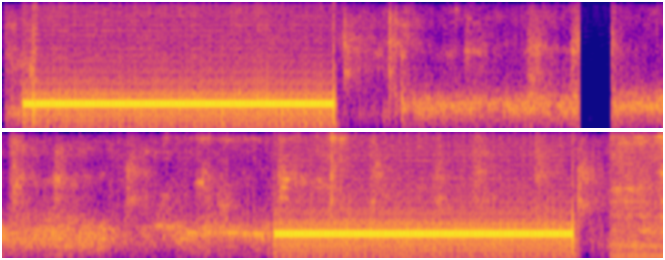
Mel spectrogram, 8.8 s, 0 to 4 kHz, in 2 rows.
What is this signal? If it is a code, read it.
Ringback tone (North America), 440 + 480 Hz.
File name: out- - - - - .23794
